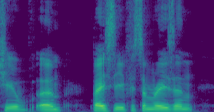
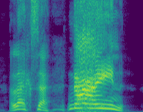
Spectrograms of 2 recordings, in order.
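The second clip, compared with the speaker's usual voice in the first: put-on shrill, high, loud, shouted thick German accent; 14 semitones higher, 15 dB louder than usual. Retelling how they shouted at Alexa from the stairs, in a thick German accent. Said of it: "in the most thickest German accent".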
